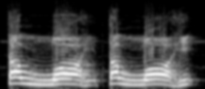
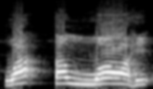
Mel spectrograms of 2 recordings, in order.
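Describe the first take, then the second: First: "tallahi" very slow, doubled lam heavy; "tallahi" drawn out, emphatic lam. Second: "wa tallahi" slow, heavy full lam; "wa tallahi" recited slowly with emphatic lam. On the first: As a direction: hold the shadda on "tallahi", lam full and dark. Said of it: "la lettre emphatique plus la shadda". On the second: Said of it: "Ça doit donner wa tallahi". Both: Shown as a demonstration.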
